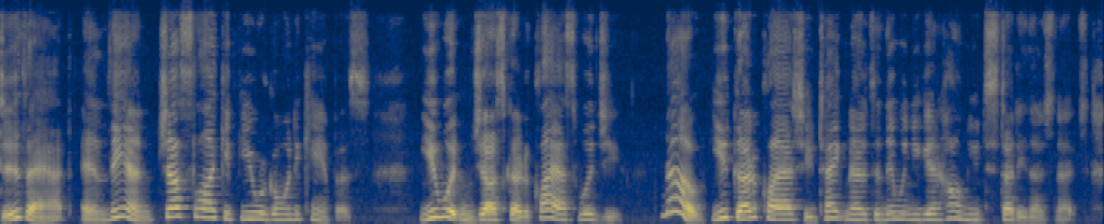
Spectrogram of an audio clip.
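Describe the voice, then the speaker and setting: A woman with a Southern US accent speaks at a fairly slow pace in a fairly high voice, with very wide pitch swings and big swings in loudness. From US South. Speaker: college instructor. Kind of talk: lecture. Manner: sometimes mumbles; casual, conversational.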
